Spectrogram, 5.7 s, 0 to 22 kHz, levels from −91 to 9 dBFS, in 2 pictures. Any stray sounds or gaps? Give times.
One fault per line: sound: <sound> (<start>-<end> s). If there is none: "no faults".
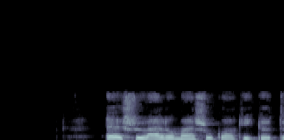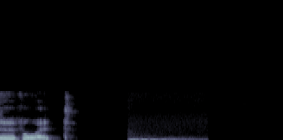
sound: thud (4.1-4.9 s)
